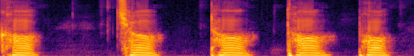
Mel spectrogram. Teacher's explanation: ठीक है, तो अल्प प्राण क्यों कहा गया है, क्योंकि क च ट त प बोलिए, तो इसमें जो है उतना अधिक प्राण नहीं लग रहा है आपको, उतना अधिक सांस छोड़ने का नहीं हो रहा है। लेकिन जब आप लोग ख छ ठ थ फ इस तरह बोलते हैं तो आपको एक जोर का अब जो है सांस बाहर निकलता है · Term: महाप्राण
